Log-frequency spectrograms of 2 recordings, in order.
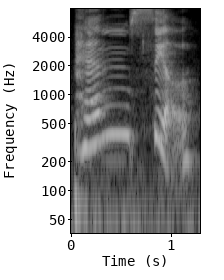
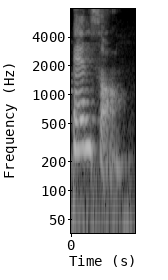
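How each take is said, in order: First: "pencil" as pen-SIL, both syllables full; Filipino pronunciation. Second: "pencil" as PEN-so, higher first syllable; corrected pronunciation. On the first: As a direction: stretch "pencil" out with a clear "sil". ("pencil" na malinaw ang "sil") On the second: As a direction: say "pencil" with the "l" melted into "o". ("pencil" na binigkas na "pen-so") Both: Shown as a demonstration. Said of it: "that's different things".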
